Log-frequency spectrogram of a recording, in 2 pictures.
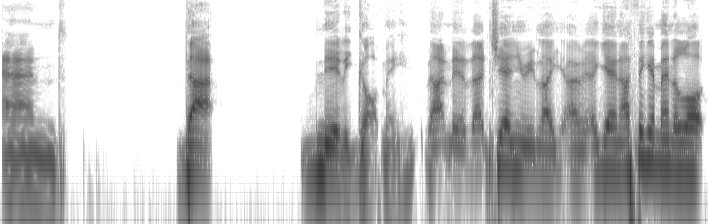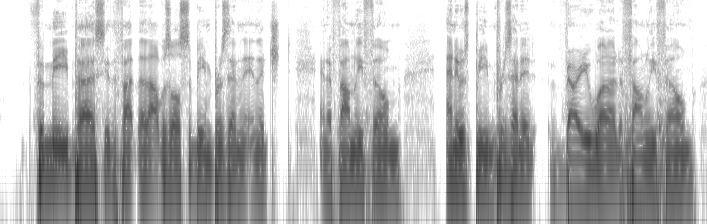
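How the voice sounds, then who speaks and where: A man's voice: mid-range voice, fast, a little mellow, clean tone. A young man talks through a film review in an earnest, rambling way, often stopping and restarting his sentences. His voice sits in an ordinary middle register. The sound is dry and close, with no room echo. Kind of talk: casual spoken movie review.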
